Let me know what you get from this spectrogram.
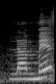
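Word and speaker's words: lamé: de esta tela laame la me según Lily verdad según Lily me dijo que era la me con acento en la e pero miren Qué bello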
